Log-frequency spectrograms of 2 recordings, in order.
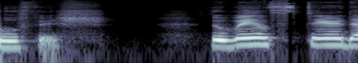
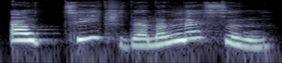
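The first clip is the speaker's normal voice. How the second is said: angry whale; 7 semitones higher than usual. A narrator's reading. The hurt whale vowing revenge, angry. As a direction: vow revenge. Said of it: "he grew very angry".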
